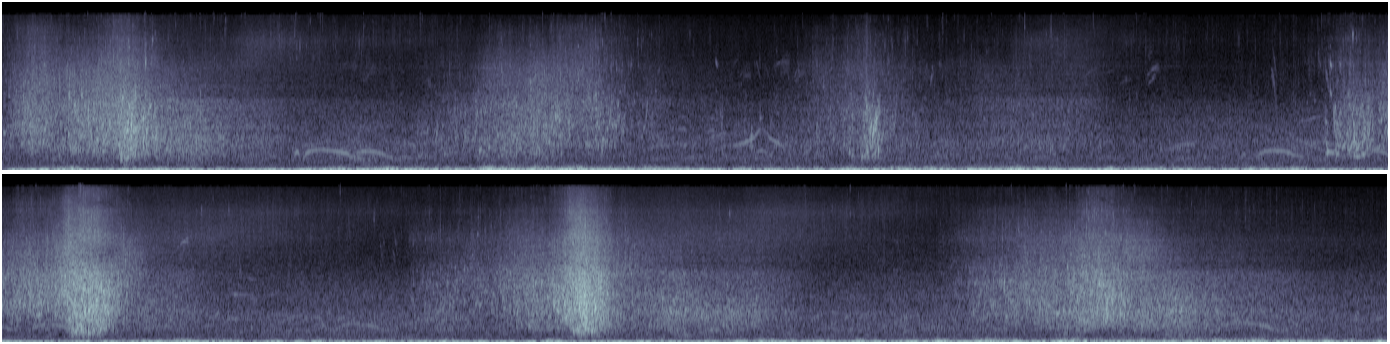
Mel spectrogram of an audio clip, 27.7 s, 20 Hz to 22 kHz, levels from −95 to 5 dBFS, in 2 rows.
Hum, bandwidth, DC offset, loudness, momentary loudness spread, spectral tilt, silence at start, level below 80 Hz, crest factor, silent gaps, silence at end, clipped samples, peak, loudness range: none; 15.5 kHz; under 0.1%; -32 LUFS; 19 LU; -2.5 dB/octave; 0 s; -34 dBFS; 20 dB; none; 0 s; under 0.1%; -6 dBFS; 14 LU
